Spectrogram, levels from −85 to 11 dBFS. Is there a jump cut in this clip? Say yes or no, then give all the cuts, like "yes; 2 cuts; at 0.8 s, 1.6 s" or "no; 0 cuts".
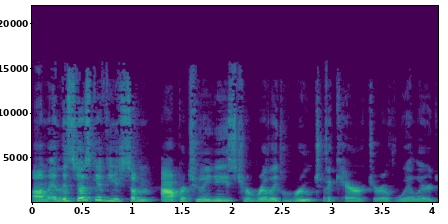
yes; 2 cuts; at 2.5 s, 2.9 s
